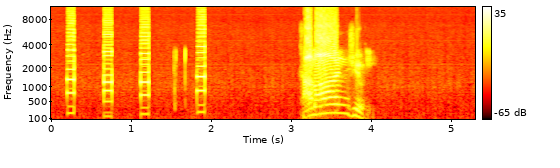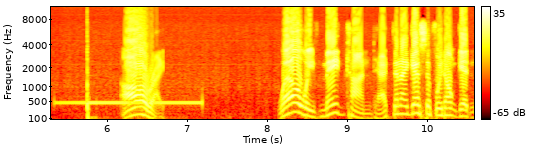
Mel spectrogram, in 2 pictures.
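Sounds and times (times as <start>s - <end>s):
short buzzy electronic tones of a phone number being dialed: 0.1s - 2.0s, 5.4s - 7.2s
speech: 3.2s - 4.1s, 6.2s - 6.8s, 8.2s - 10.5s.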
